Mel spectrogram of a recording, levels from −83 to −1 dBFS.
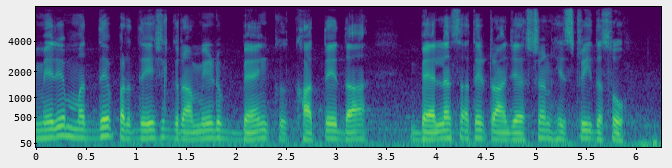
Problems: background sounds at intervals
